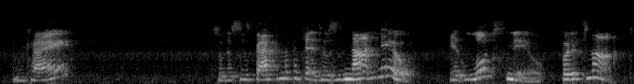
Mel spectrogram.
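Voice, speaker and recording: A woman with a high pitch speaks at a moderate pace, with lively intonation and big swings in loudness. She leaves long, frequent pauses, and there is noticeable background noise. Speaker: math teacher. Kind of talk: video lesson.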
